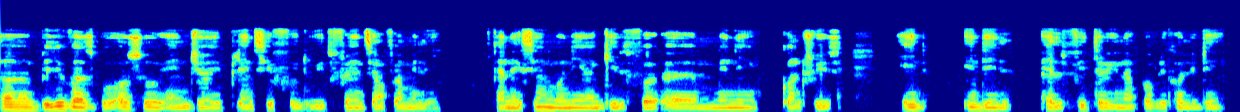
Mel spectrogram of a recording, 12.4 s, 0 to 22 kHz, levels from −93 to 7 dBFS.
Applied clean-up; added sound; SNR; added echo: none; none; none; none.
